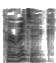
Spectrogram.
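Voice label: "pyritic", British English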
